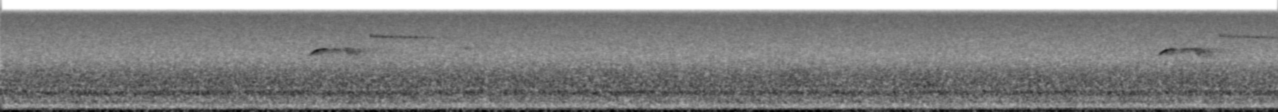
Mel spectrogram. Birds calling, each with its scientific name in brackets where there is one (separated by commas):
Eastern Towhee (Pipilo erythrophthalmus)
